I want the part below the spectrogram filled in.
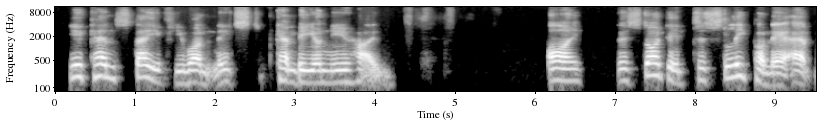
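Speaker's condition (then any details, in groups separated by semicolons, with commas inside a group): Multiple sclerosis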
